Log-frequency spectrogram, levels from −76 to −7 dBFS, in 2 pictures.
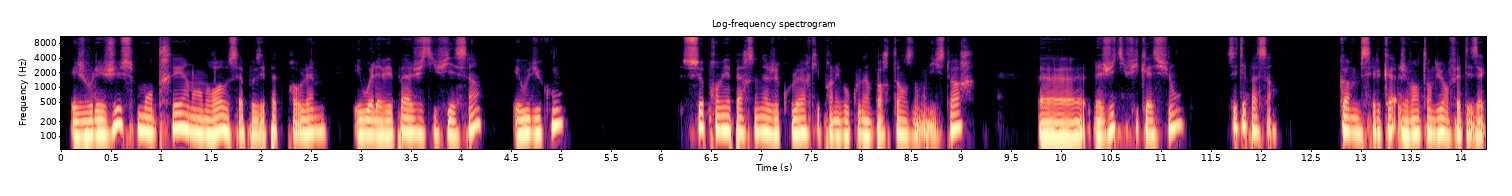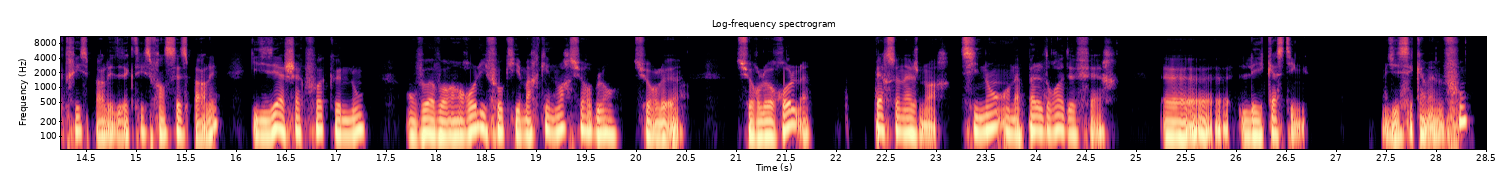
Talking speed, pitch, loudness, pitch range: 225 wpm, 115 Hz, -15 LUFS, 105-130 Hz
